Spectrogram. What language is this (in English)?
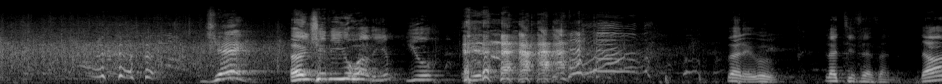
Turkish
